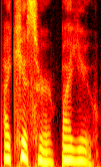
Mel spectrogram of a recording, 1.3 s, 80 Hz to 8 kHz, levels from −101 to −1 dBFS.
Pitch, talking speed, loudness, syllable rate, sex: 155 Hz, 235 wpm, -18 LUFS, 4.6 syllables/s, female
